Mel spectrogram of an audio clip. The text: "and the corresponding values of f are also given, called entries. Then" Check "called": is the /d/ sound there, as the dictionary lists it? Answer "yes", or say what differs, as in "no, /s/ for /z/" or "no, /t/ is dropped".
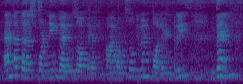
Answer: no, /d/ is dropped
